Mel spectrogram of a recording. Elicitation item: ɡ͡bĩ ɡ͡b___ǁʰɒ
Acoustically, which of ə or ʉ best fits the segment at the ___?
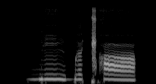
ə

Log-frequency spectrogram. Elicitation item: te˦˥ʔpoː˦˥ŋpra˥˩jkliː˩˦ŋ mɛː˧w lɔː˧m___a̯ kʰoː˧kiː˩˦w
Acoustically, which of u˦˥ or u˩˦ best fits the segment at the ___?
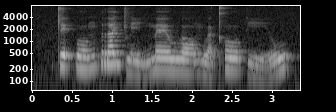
u˩˦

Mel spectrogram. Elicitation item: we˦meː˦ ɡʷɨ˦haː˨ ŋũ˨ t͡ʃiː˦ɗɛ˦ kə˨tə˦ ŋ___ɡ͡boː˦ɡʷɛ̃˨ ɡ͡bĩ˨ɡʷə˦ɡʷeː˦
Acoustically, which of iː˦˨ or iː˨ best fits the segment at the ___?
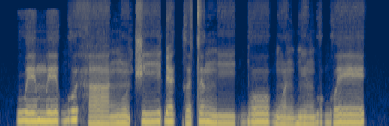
iː˨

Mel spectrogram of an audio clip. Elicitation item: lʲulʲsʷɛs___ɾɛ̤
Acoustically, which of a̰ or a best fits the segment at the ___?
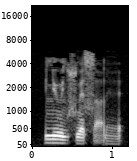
a̰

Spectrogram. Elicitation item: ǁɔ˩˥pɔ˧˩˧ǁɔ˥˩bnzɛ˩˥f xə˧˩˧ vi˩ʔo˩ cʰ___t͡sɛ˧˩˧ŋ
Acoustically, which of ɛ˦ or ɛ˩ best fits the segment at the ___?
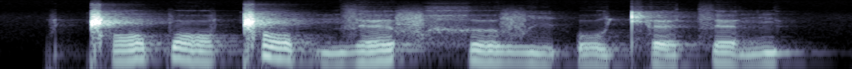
ɛ˩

